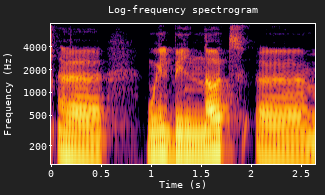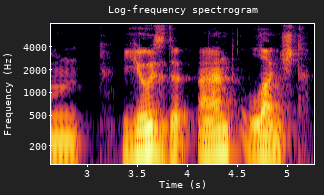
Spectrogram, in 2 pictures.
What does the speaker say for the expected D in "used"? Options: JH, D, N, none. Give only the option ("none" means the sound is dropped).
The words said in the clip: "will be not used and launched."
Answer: D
